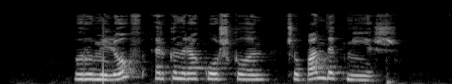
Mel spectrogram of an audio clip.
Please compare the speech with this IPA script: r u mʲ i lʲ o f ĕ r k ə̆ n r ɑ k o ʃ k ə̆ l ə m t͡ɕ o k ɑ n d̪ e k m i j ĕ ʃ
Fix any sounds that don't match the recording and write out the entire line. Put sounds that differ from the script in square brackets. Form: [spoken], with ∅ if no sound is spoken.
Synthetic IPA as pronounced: r u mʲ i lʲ o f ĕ r k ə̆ n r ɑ k o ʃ k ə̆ l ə [n] t͡ɕ o [p] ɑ n d̪ e k m i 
